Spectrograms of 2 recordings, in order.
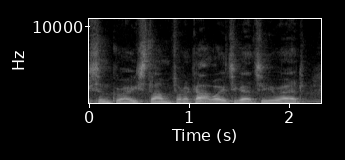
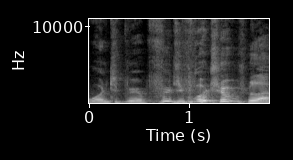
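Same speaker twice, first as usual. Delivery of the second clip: cracking up, high and very loud throughout; 7 semitones higher, 11 dB louder than usual. Speaker tries the line again after failing to say it, laughing while talking. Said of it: "I can't do it without laughing".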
